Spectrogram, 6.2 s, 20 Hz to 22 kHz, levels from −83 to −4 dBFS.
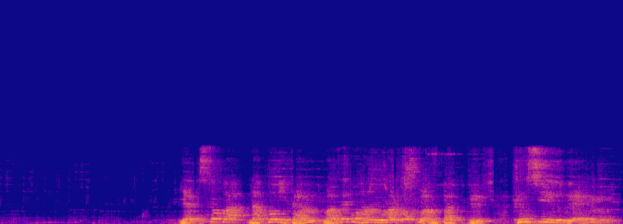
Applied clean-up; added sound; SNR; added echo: neural separator model SepFormer DNS4.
